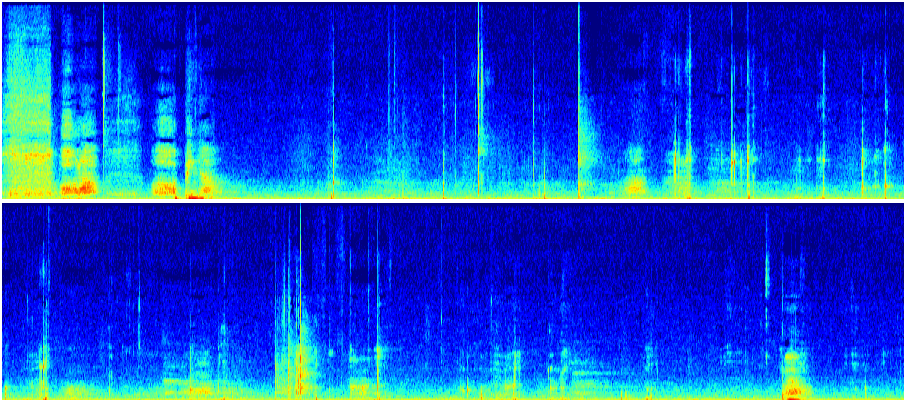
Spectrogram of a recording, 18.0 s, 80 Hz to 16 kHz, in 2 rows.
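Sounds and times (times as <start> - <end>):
crunchy chewing of snack stick: 3.3 - 18.0.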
